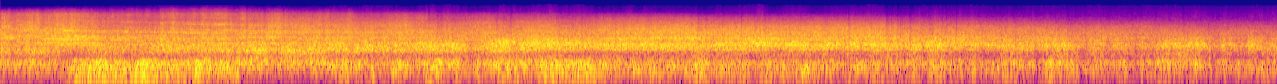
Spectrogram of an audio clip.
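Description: A jet airliner's engines roar loudly in reverse thrust as it slows down the runway.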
